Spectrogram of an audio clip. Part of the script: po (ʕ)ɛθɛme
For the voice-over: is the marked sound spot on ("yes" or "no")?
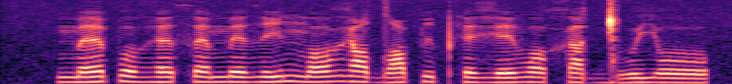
no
